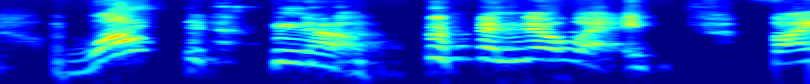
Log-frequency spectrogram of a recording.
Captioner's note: chuckles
